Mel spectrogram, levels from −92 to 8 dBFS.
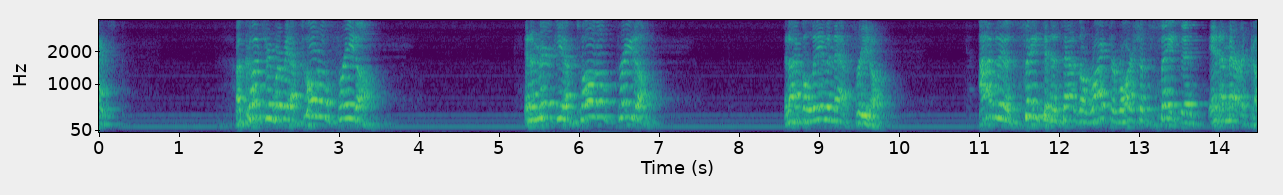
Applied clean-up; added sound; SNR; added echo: none; none; none; reverberation time 0.7 s.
